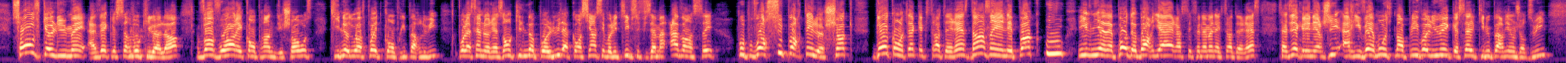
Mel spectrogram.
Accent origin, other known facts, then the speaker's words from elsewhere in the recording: Quebec, Canada; Je suis Québécois. Je suis né au Québec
